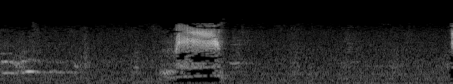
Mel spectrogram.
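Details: Pet cat giving a short, loud, strained meow in slight anger while a dog barks nearby, with a faint tonal sound before it and a quiet background.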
